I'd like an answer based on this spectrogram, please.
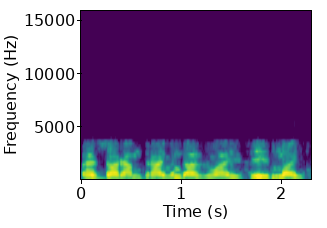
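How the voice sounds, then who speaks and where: A man calling in to a radio show by phone from a moving car, speaking in an earnest, halting way. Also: medium pitch, fairly even intonation. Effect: phone call from a moving car. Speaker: radio call-in caller. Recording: band-limited phone line with road noise.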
